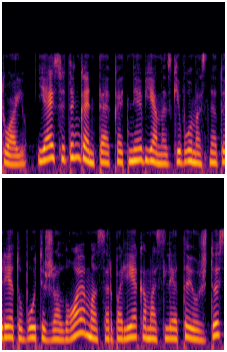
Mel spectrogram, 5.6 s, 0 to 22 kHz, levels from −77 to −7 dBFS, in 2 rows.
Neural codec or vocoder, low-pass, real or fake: codec, 16 kHz, 4.8 kbps, FACodec; 7.2 kHz; fake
